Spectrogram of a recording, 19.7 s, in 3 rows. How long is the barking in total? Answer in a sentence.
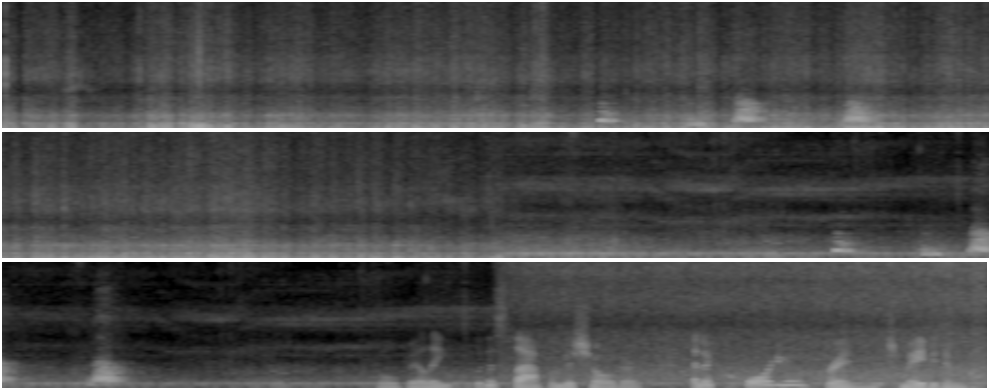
You can hear the barking for 4 seconds altogether.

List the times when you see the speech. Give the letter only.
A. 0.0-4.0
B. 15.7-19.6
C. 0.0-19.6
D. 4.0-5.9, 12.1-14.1
B.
